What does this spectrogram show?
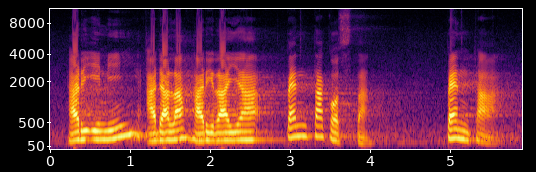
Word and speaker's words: Pentakosta: Pentakosta. Iya. Bukan Pantekosta ya, bukan. Pantekosta itu pengucapan lidah orang Indonesia yang kadang memang susah diatur ya.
